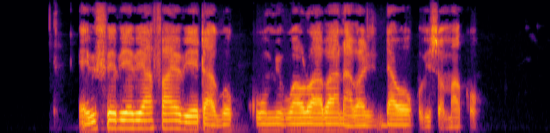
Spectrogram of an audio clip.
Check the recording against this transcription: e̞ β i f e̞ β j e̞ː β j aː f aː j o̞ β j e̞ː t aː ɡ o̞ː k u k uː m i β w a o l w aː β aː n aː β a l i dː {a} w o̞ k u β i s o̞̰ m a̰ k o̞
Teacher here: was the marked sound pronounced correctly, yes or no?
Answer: yes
